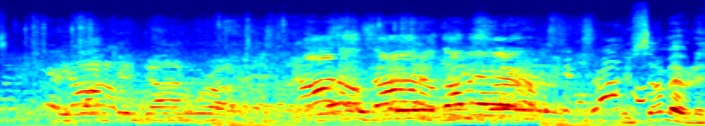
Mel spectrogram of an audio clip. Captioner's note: people shouting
